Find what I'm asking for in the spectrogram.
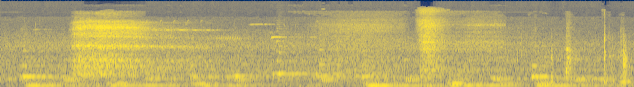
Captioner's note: dramatic breathing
